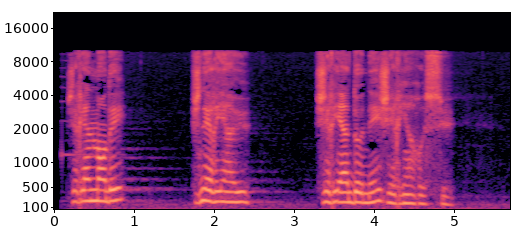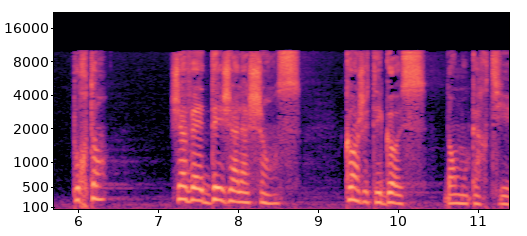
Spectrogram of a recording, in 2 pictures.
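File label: Theatrical, French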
